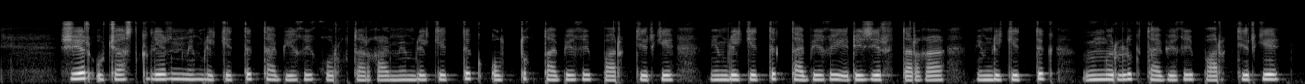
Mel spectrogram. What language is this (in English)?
Kazakh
